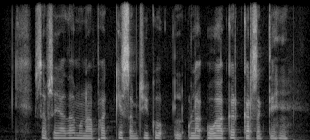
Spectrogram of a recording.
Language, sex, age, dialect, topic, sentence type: Hindi, male, 60-100, Kanauji Braj Bhasha, agriculture, question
